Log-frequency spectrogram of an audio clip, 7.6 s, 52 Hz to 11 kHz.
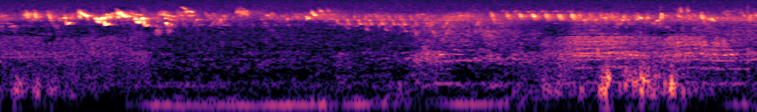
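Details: Male European pied flycatchers singing in front of a nest box in Halver, NRW, Germany, on 29 May 2021: thin, high, chirping phrases in short bursts over a steady low buzz and hum.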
